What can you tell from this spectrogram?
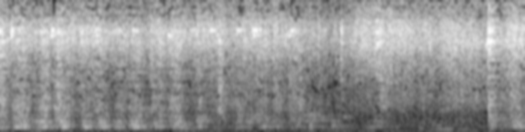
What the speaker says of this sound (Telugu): ఎగ్స్ని ఒక సైడ్ పెట్టేసుకొని మంచిగా రోస్ట్ చేసుకోవాలి అప్పుడు బాగుంటుంది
